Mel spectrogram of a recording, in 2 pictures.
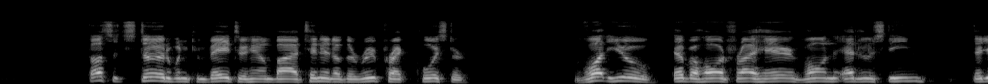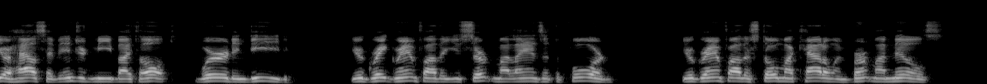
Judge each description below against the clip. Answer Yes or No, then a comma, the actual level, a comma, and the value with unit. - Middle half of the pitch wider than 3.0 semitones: No, narrow, 2.6 semitones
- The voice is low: No, medium, 145 Hz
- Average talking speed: Yes, average, 150 wpm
